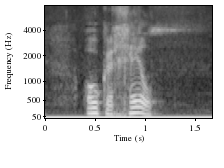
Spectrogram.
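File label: "okergeel", Dutch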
